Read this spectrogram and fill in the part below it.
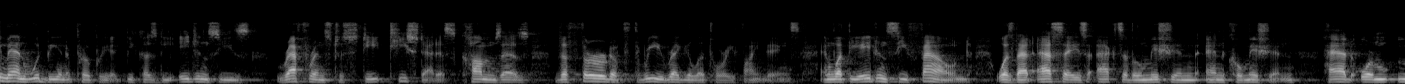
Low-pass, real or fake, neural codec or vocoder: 7.2 kHz; real; none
